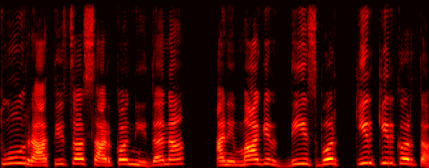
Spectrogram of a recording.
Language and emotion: Goan Konkani, angry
